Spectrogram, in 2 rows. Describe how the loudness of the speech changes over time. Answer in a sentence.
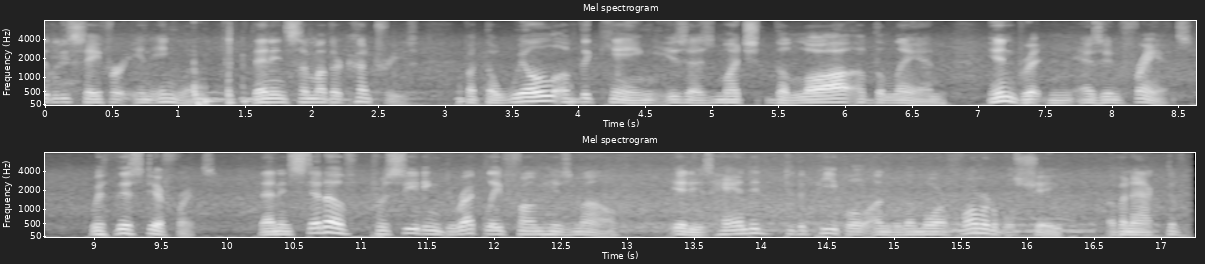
The volume of the speech stays about the same.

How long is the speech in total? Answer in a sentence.
The speech can be heard for 17 seconds in total.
